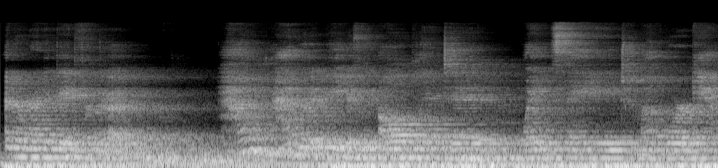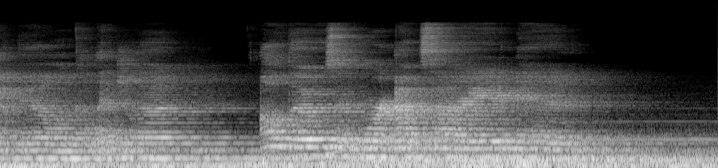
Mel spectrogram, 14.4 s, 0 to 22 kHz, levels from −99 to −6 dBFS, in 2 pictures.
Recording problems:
room echo; strong; dies away in 2.8 s
off-mic speech; far
low rumble; noticeable; throughout; 15 dB below the speech

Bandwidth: 13.5 kHz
